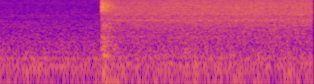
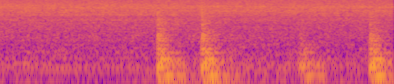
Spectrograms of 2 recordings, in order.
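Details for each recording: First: Plasma cutter torch that won't start, tested by shorting the low-voltage switch plug prongs with a screwdriver: sudden steady hiss that holds without cutting out, so the machine works and the fault is the torch switch or its lead. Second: Cheap Chinese plasma cutter torch after reseating the loose switch plug: harsh air hiss cuts in and out in short stuttering bursts, then dies; arc won't hold. Owner suspects the torch trigger switch; intermittent arc cut-out.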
